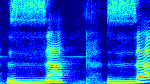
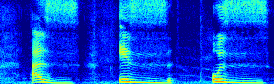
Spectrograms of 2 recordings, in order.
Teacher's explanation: ज़बान की नोक और दांत, दोनों दांतों की अंदरूनी किनारे से, यानी टिप ऑफ द टंग को हम जो हमारे सामने के जो दांत हैं उनका अंदरूनी जो हिस्सा है किनारा उसको टच करेंगे और ज़ की अदायगी होगी।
